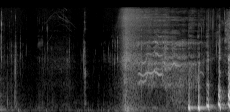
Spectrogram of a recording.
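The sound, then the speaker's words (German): Someone chews a long, orange, crinkly crunchy snack shaped like a drill bit, starting with a rustly, crackling stretch and then five loud, rhythmic crunches in quick succession. No one speaks. “Aber das ist immer geil, im Podcast immer zu essen, Leute.”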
